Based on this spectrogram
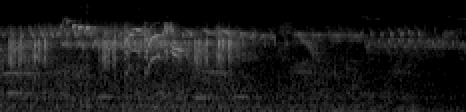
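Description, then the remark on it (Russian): A long-tailed tit's thin, high trilling song, a busy run of twittering notes for about two seconds that then fades to faint scattered chirps over quiet outdoor background. “Самое уютное гнездышко у долгохвостой синицы. Сейчас звучит ее песенка.”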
